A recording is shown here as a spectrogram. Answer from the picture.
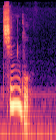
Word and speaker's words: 친구: 친구. Let's say 친구, which means friend in Korea. So 친구 also has two syllables, right?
